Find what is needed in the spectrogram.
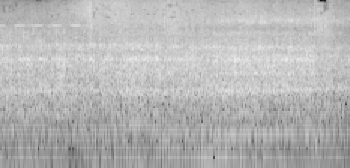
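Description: Coach bus's diesel engine running as the coach drives off, a steady low rumble under broad road and exhaust noise.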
